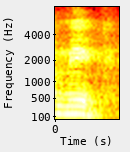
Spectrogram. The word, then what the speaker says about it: মেঘ: তুমি যখন বলছো মেঘ, তখন কিন্তু জফলা আকার দিলে মিলবে না, এটার উচ্চারণ এ কার দিয়ে করতে হবে, মেঘ।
